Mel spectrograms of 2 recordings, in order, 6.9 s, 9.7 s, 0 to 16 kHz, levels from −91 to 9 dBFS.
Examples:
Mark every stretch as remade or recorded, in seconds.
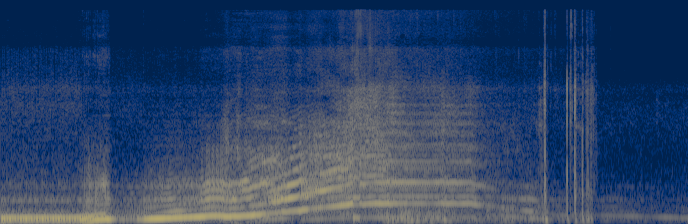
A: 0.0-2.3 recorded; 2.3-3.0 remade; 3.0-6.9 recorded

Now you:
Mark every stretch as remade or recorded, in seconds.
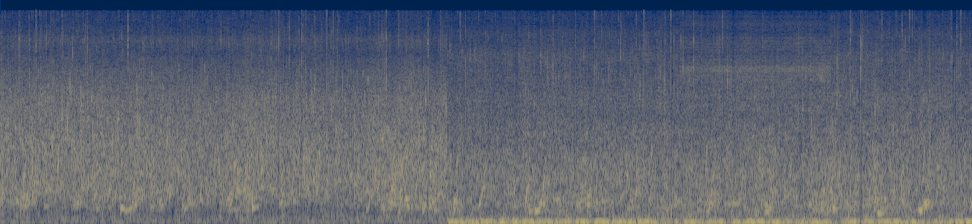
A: 0.0-6.8 recorded; 6.8-8.3 remade; 8.3-9.7 recorded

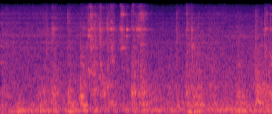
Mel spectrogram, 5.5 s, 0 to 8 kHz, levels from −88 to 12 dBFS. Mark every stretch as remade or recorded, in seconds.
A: 0.0-2.3 remade; 2.3-3.1 recorded; 3.1-4.5 remade; 4.5-5.5 recorded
